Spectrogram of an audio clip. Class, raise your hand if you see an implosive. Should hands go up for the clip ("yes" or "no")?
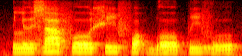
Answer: no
